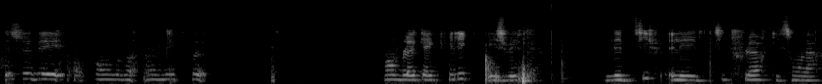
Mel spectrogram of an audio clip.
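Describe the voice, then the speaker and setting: Over slight background noise, a woman with a mid-range, fairly bright voice works on crafts during a home livestream. Talking into a desk microphone, she chats with viewers by name and laughs off her own mistakes.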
